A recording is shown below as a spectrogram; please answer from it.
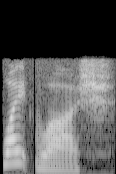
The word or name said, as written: whitewash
